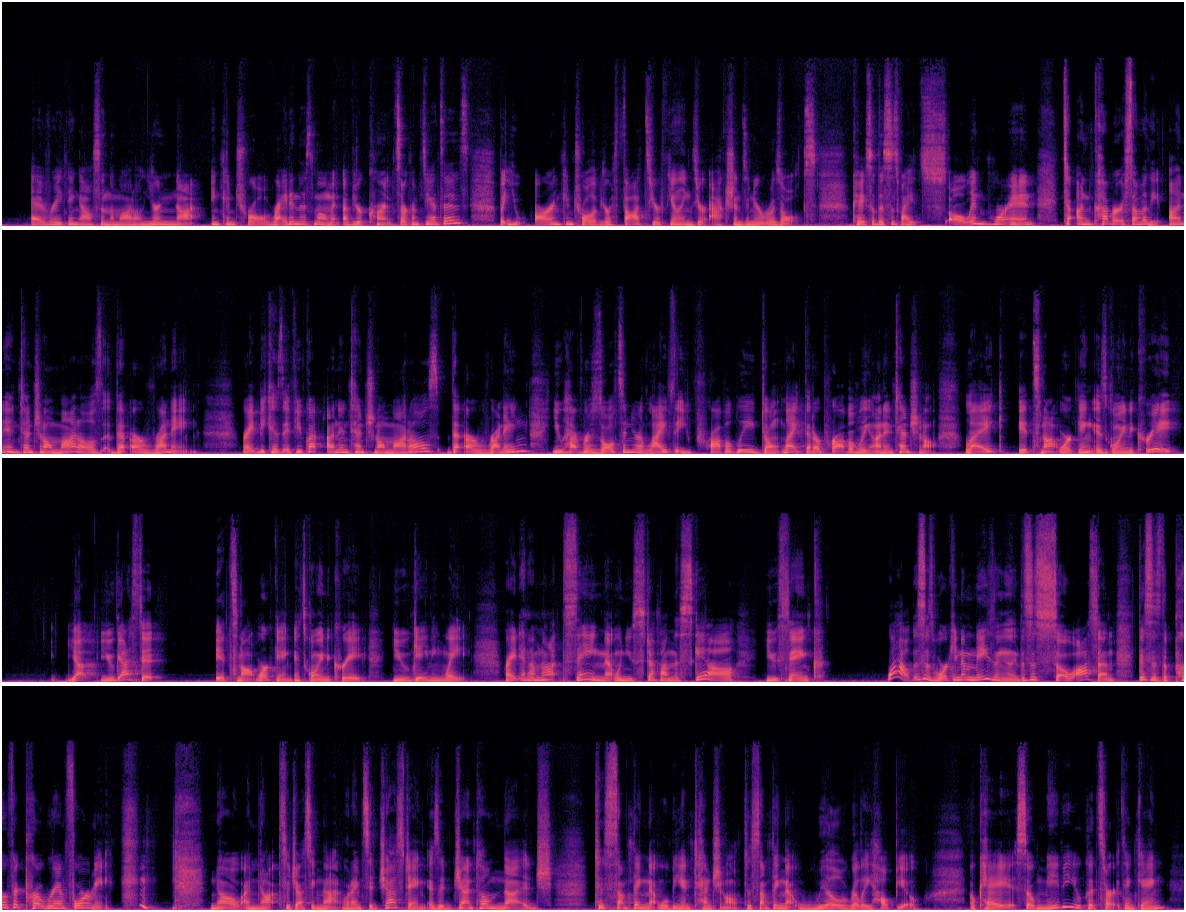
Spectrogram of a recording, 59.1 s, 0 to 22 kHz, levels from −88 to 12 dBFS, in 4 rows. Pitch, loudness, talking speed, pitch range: 175 Hz, -23 LUFS, 160 wpm, 155-205 Hz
